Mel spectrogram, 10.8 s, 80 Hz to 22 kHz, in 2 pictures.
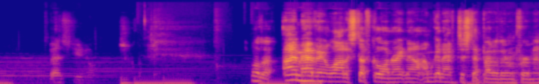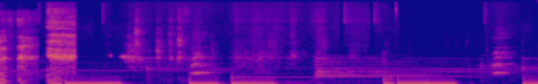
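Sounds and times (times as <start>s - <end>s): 
speech: 0.6s - 1.1s, 2.5s - 6.1s
dog barking in loud bursts: 5.0s - 5.4s, 6.6s - 9.1s, 10.3s - 10.6s.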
